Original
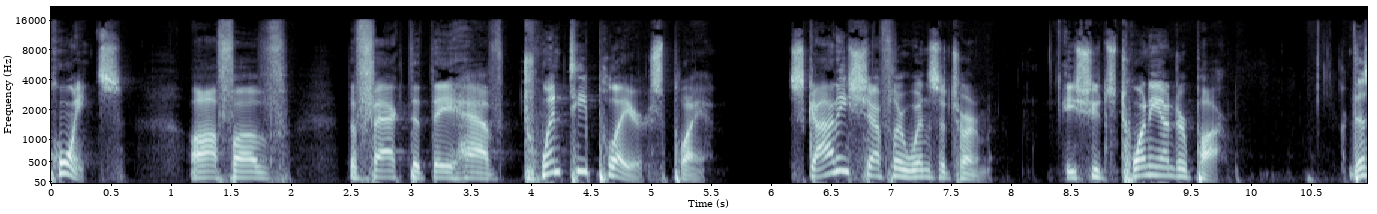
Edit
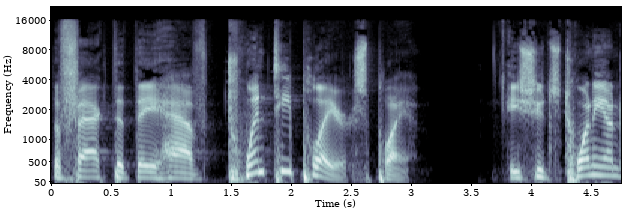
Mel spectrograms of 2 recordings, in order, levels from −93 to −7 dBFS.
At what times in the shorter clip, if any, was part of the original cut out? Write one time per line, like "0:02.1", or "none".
0:03.6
